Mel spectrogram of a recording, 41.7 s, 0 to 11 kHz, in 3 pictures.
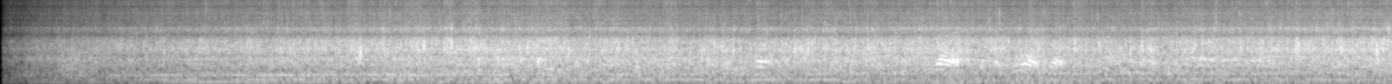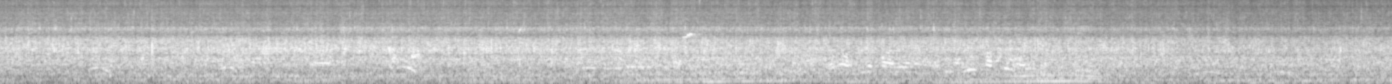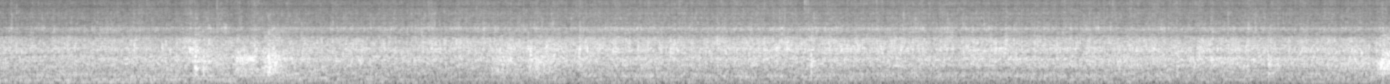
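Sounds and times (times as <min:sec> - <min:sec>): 
water fountain on Paseo Sarmiento in Mendoza: 0:00.0 - 0:41.7.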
